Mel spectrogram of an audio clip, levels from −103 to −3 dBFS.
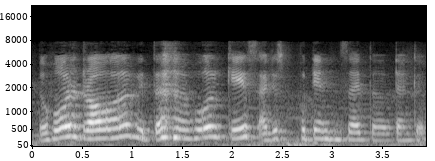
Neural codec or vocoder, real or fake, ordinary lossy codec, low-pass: codec, 16 kHz, 0.9 kbps, LongCat-Audio-Codec; fake; none; none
